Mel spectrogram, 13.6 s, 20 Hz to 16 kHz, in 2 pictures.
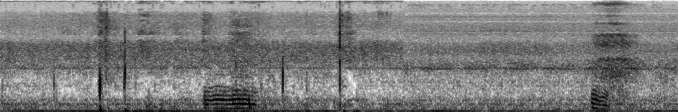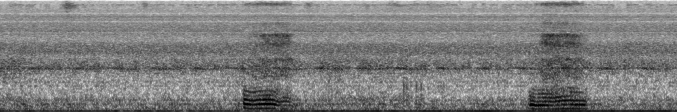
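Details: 5-month-old puppy snoring deeply asleep after a walk: soft, rhythmic snorting snores every few seconds over a low room hum.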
